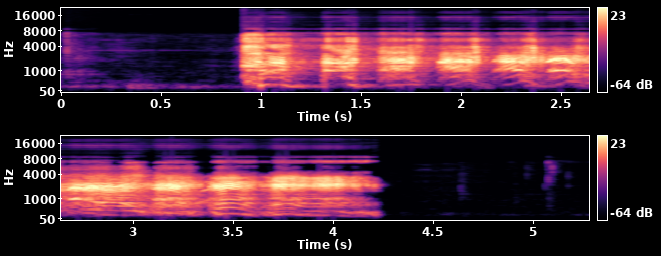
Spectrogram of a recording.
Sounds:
Laughter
